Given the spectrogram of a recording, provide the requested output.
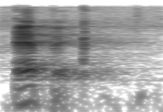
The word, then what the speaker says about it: Epoch: Max says it's pronounced epic.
